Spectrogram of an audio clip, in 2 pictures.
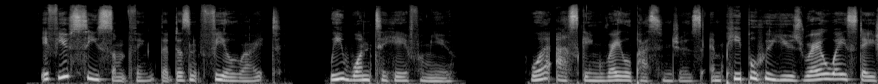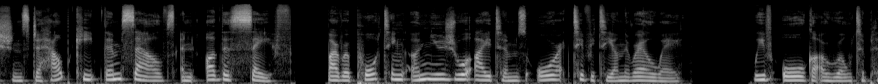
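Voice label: British English, Corporate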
